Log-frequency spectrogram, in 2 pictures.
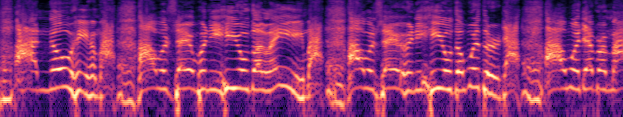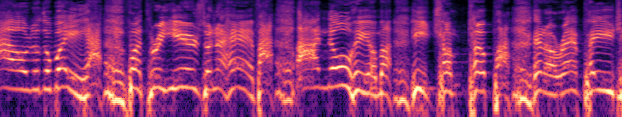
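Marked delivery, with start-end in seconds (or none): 0.0-10.1 a panicked demon vouching to his king; frantic imp. Acted. Imp reports Jesus to king.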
